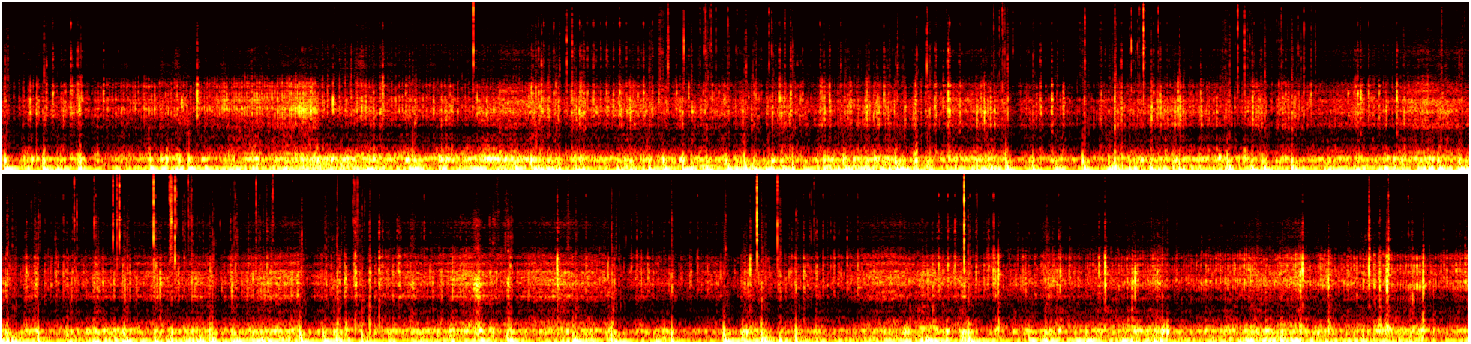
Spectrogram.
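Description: Mountain bike rolling over dirt singletrack, heard through a camera mounted on the bike: a steady rumble of tyre and frame vibration with wind on the microphone, and many small clicks and rattles as the bike hits bumps.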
